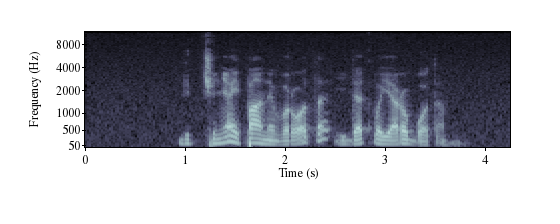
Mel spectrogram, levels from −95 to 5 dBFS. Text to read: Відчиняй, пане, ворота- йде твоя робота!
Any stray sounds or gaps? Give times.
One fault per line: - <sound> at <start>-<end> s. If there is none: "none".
none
